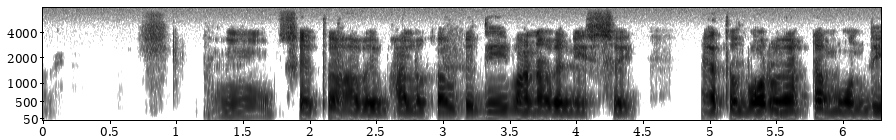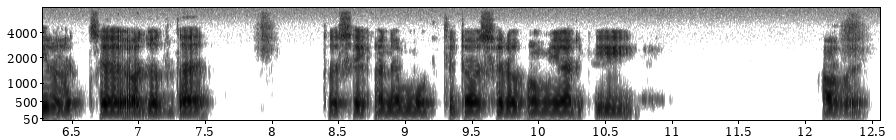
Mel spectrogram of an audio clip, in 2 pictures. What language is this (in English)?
Bangla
